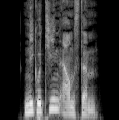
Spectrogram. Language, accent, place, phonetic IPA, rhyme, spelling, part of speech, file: German, Germany, Berlin, [nikoˈtiːnˌʔɛʁmstəm], -iːnʔɛʁmstəm, nikotinärmstem, adjective, De-nikotinärmstem.ogg
- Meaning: strong dative masculine/neuter singular superlative degree of nikotinarm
